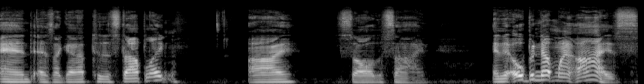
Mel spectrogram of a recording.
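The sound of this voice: The pace is fairly slow. A bright, sharp tone rides on lively intonation. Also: man, medium pitch for a man.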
